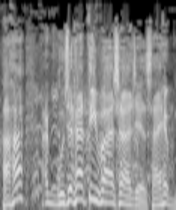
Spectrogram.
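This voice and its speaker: A man's voice: sing-song, normal speed, crowd noise. A man doing stand-up storytelling, acting out the people in his jokes with shifts of voice. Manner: acts out quoted characters with shifts in pitch. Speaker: stand-up comedian. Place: live comedy stage before an audience. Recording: hall reverb from a live stage.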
